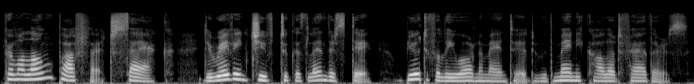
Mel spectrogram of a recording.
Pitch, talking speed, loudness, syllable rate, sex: 180 Hz, 155 wpm, -18 LUFS, 5.1 syllables/s, female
